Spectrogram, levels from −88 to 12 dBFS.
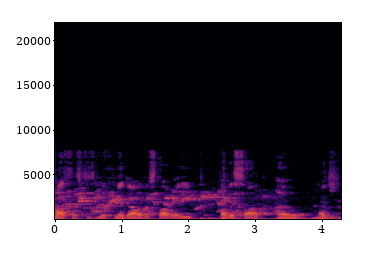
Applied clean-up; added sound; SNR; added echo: classical method WPE with log-MMSE.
